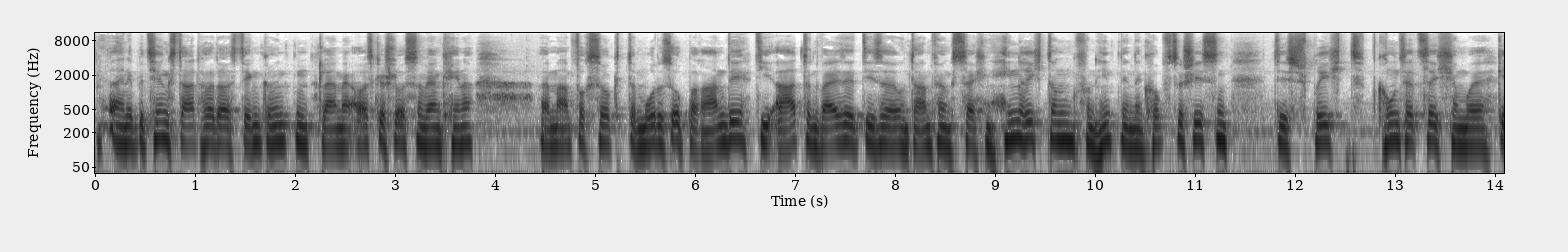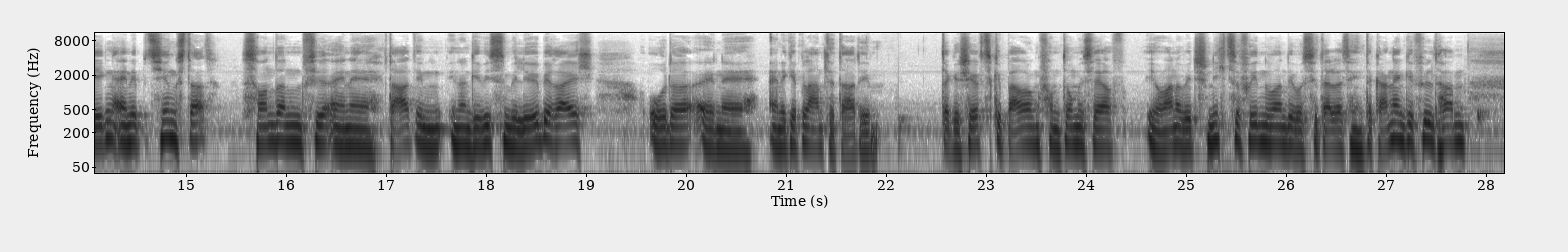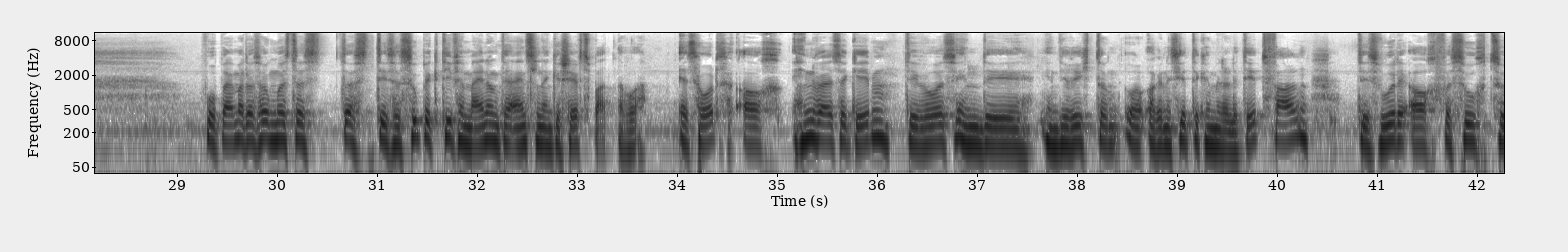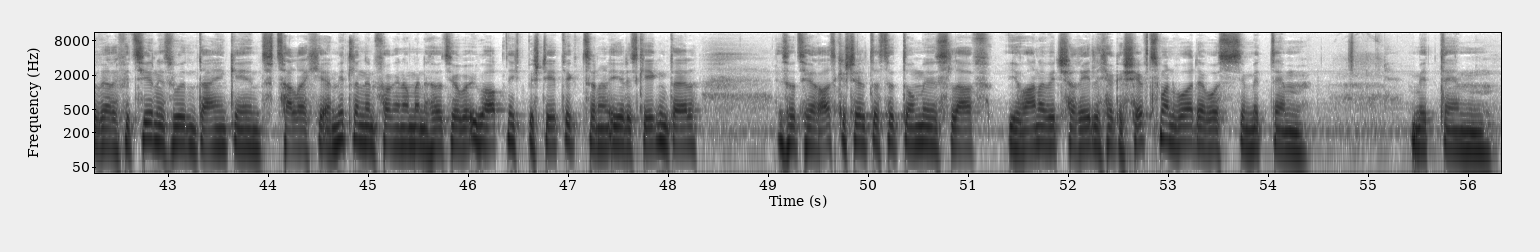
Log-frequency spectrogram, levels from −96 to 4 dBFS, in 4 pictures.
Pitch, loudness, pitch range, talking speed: 125 Hz, -16 LUFS, 120-135 Hz, 150 wpm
